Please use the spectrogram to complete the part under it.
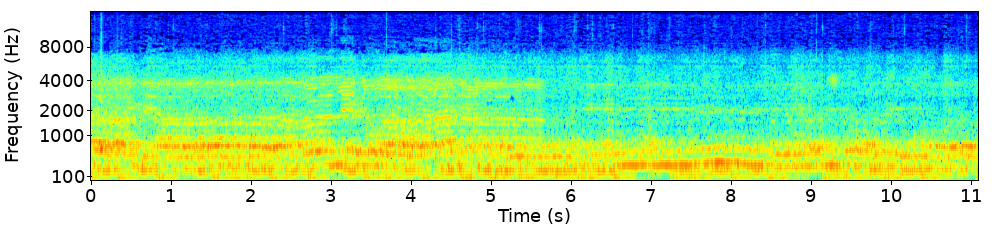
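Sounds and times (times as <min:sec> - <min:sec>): devotional chanting: 0:00.0 - 0:11.0
low drum beat: 0:00.0 - 0:11.0.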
